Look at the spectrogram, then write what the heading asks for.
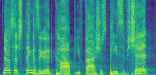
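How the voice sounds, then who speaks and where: An actress playing a hostile, preachy, foul-mouthed heckler in a staged reading, loud and scornful as she declaims. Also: on the low side, lively intonation, normal speed. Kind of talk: live staged play reading. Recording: echoey theatre hall, distant voice.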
